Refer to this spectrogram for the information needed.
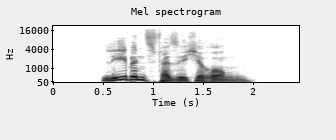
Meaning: life insurance, life assurance
- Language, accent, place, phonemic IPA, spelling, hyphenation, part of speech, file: German, Germany, Berlin, /ˈleːbn̩sfɛɐ̯ˌzɪçəʁʊŋ/, Lebensversicherung, Le‧bens‧ver‧si‧che‧rung, noun, De-Lebensversicherung.ogg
